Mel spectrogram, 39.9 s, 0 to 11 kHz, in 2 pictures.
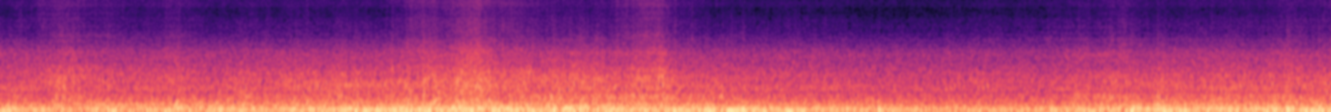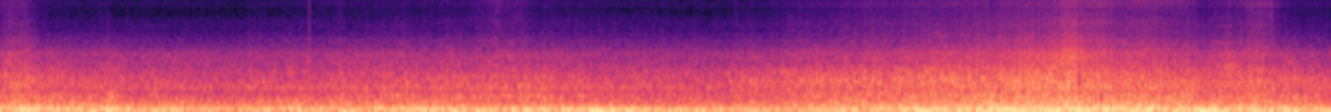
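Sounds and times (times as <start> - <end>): hissing surf washes: 0.0 - 10.7, 23.5 - 39.9
sea waves at shore: 0.0 - 39.9
wind buffeting microphone: 0.0 - 39.9.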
